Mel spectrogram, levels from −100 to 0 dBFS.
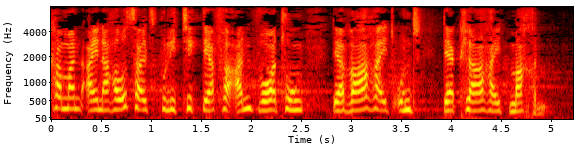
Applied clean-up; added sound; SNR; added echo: none; none; none; none.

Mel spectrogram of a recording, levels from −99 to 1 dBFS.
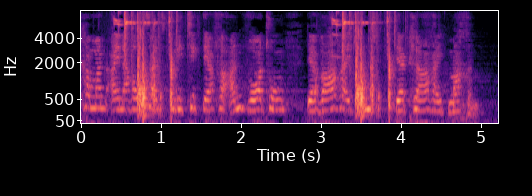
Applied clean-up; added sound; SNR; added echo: none; Shatter; -2 dB; reverberation time 0.1 s.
